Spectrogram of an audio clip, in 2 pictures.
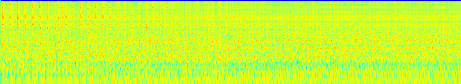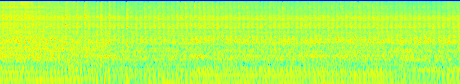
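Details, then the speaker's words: Sulky Suffolk Punch lawnmower, probably flooded after fuel and carburettor work and then revved hard: loud, rattly single-cylinder beat whose speed drifts and shifts; engine hunting at idle. "so you can hear it's hunting a bit there after i revved its nuts off which you're not supposed to do with these because that's not how they work"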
